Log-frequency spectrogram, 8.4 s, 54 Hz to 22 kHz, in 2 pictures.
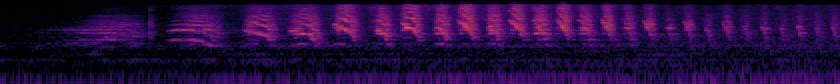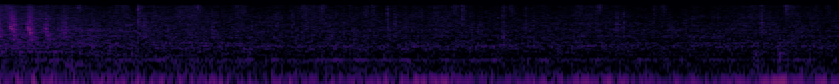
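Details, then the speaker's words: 2014 Chevrolet Silverado accelerating: a rubbery, bird-like chirp repeats faster and faster with speed until it can't be heard, caused by a worn driveshaft U-joint squeaking. "if that's what your truck sounds like you have one of these a bad u-joint but not to worry these can be fixed at home with basic tools and you don't need to go to a dealer"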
